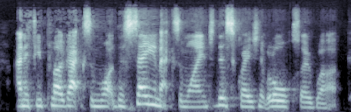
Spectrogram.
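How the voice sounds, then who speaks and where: A woman speaks at a very fast pace with an energetic tone. Her pitch is medium and her voice somewhat breathy. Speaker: maths tutor. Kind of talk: online group tutorial. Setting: live online session.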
